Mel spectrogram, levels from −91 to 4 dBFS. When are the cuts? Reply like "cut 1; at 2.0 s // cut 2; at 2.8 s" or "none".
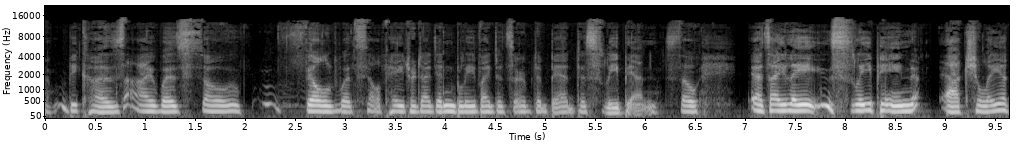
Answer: cut 1; at 7.0 s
